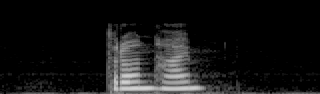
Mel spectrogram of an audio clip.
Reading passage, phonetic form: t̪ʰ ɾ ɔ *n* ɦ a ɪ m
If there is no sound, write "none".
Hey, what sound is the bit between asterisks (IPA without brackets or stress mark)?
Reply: n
